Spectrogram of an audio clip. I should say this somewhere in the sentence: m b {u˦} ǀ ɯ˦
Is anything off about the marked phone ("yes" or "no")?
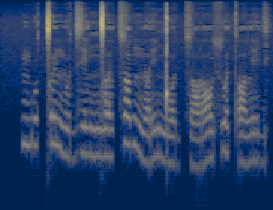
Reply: no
